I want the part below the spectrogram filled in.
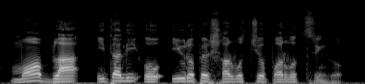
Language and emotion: Bengali, neutral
